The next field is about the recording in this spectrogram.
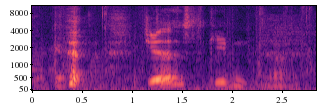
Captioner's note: pair chuckles; Chuck mutters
